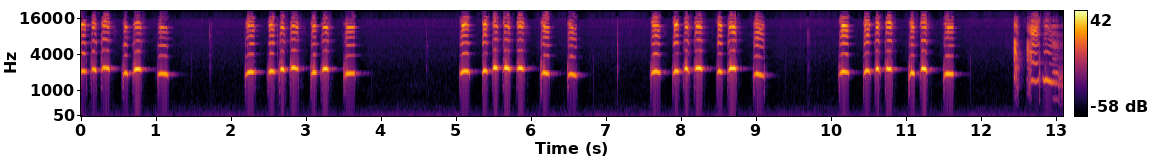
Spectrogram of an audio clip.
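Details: Ziggy, a pet cockatiel, has a morning sing, talking to himself: he whistles short phrases of clear, bright notes, repeating them in bursts every couple of seconds.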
